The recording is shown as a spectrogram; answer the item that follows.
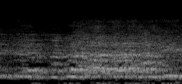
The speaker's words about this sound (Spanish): y tienen sus compañeros un grito de guerra para el equipo que es venga, este. A ver, ¿cómo suena?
